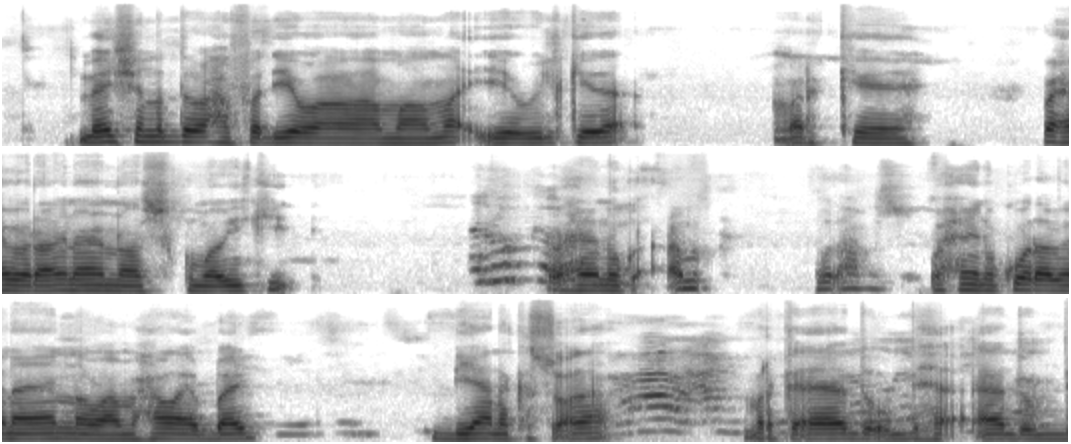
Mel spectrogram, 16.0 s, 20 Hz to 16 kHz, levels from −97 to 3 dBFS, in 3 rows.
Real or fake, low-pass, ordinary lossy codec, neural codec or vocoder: fake; 14.4 kHz; none; codec, 44.1 kHz, 7.8 kbps, DAC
